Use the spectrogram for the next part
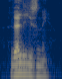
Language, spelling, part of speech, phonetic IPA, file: Belarusian, вялізны, adjective, [vʲaˈlʲiznɨ], Be-вялізны.ogg
- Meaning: huge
